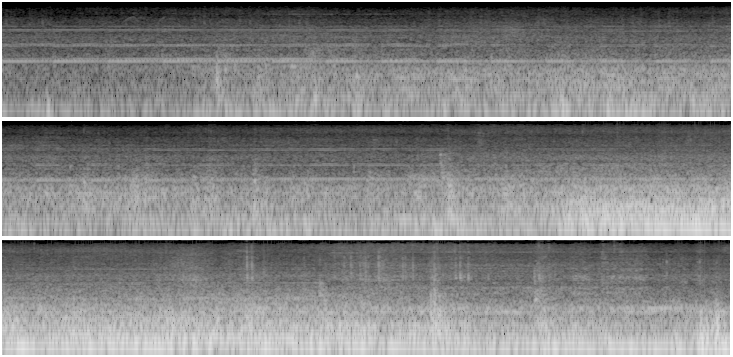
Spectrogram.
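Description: Electric commuter train arriving at a station. Its rumble grows steadily louder as it approaches, swells sharply about ten seconds in as it runs in alongside the platform, and carries a rapid series of wheel clacks over the rail joints near the end as it slows.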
